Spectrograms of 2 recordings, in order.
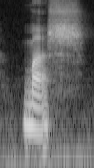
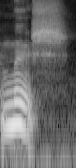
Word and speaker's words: mas: Now, let's pronounce the word: /mɐʃ/, /mɐʃ/, /mɐʃ/, /mɐʃ/. So, the sound is not open, but it's not /ə/, it's not /məʃ/, OK?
